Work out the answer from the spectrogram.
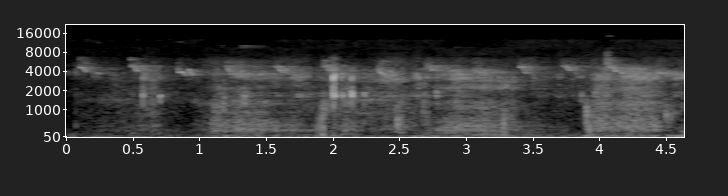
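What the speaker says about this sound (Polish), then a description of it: "pięknie ptaszki śpiewają" Small birds sing and chirp in a forest, a mix of thin calls and short trills at moderate distance over a quiet, slightly noisy background, without any talking.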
